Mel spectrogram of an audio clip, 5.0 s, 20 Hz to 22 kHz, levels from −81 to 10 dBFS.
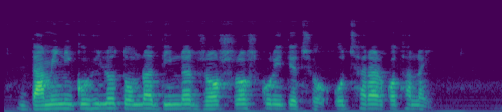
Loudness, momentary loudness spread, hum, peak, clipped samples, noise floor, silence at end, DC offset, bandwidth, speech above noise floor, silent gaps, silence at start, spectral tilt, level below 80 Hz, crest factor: -25 LUFS; 12 LU; none; -4 dBFS; under 0.1%; -56 dBFS; 0.75 s; under 0.1%; 10.5 kHz; 32 dB; none; 0.2 s; -6.5 dB/octave; -54 dBFS; 20 dB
